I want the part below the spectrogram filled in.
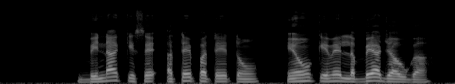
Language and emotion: Punjabi, neutral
